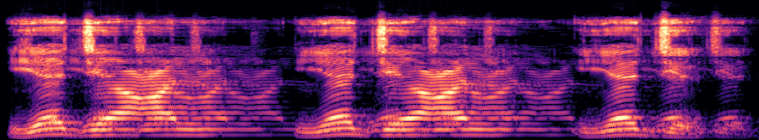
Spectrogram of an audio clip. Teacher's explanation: یہاں پر بھی میم میں اظہار شفوی ہوگا، کیونکہ میم ساکن کے بعد نہ با ہے نہ میم ہے، اس لیے اظہار شفوی ہوگا، میم میں غنہ نہیں کریں گے۔ جیم حروف قلقلہ کے 5 حرفوں میں سے ہے اور ساکن بھی ہے، اس لیے جیم میں قلقلہ ہوگا، آواز لوٹ جائے گی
